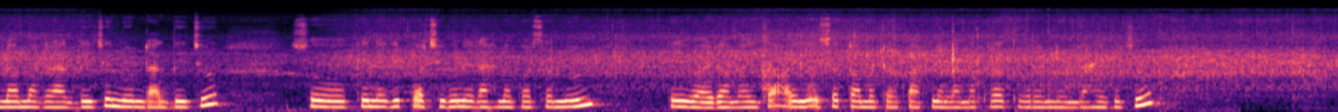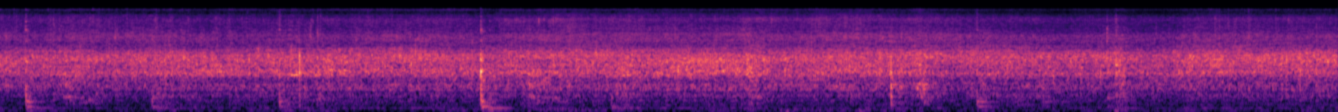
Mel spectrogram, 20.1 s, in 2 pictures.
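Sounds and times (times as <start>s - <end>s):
food sizzling in oil: 0.0s - 20.0s
metal spatula stirring: 8.7s - 19.4s.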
